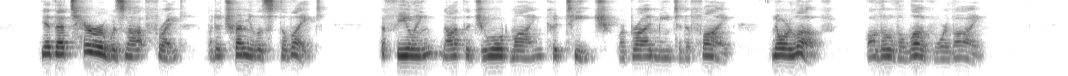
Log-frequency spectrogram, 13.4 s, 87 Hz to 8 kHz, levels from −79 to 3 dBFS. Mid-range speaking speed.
No: slow, 130 wpm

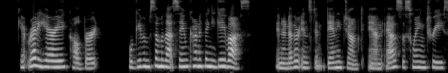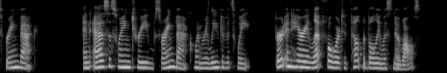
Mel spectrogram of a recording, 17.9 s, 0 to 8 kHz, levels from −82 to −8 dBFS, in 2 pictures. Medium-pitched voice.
No: high, 235 Hz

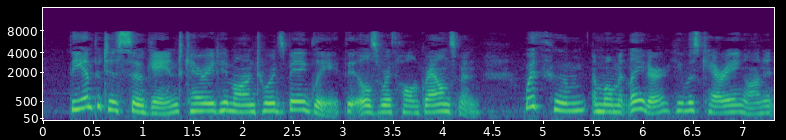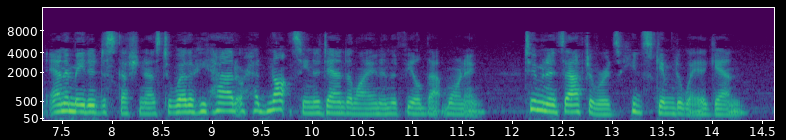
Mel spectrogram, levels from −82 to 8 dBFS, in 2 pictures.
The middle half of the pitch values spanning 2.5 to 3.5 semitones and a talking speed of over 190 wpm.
No: average, 4.8 semitones; fast, 205 wpm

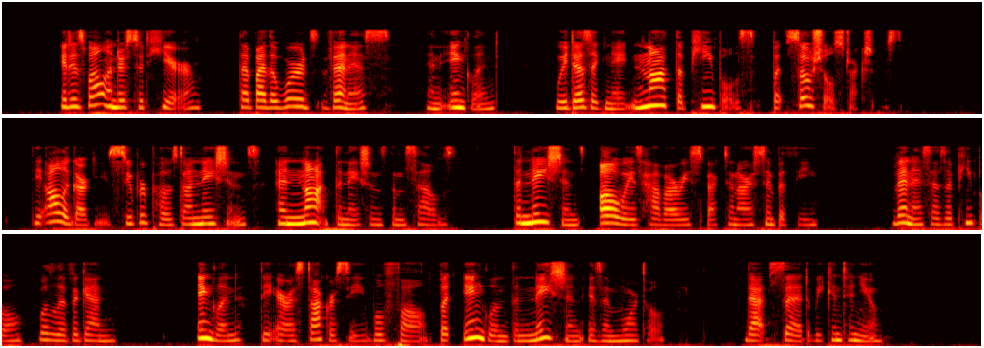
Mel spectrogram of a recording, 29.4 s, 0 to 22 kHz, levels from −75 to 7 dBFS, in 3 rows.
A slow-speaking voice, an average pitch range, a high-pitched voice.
Yes: slow, 120 wpm; average, 4.2 semitones; high, 215 Hz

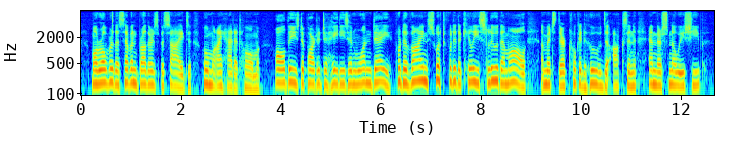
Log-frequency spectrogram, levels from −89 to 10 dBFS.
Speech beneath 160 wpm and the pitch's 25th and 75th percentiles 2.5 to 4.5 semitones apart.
No: average, 170 wpm; average, 2.8 semitones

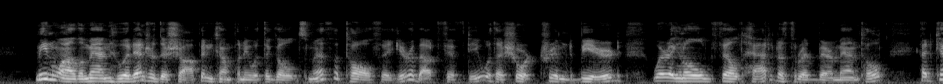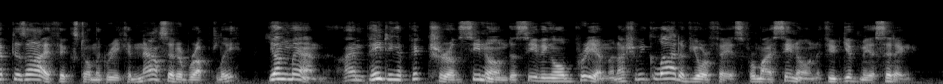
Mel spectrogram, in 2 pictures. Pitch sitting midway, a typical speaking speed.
No: medium, 145 Hz; fast, 225 wpm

